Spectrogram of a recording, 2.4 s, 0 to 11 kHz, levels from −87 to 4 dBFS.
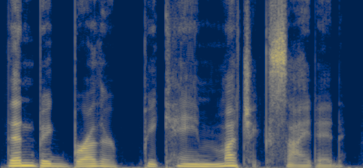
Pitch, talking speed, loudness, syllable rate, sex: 135 Hz, 150 wpm, -19 LUFS, 5.3 syllables/s, female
